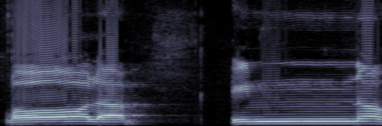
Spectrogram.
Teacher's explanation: نون مشدد غنہ ہوگا، غنہ کی مقدار ایک الف ہے۔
